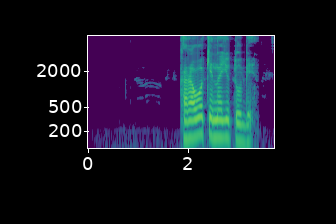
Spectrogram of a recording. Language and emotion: Russian, neutral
